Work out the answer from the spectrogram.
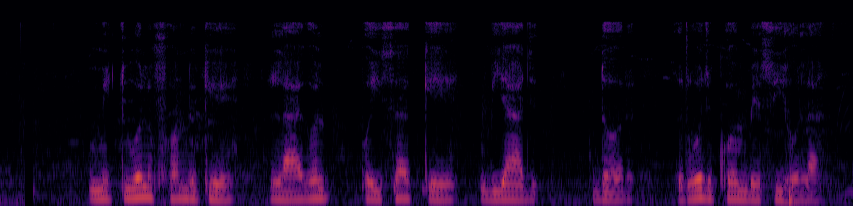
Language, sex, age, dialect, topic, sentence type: Bhojpuri, male, 18-24, Northern, banking, statement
